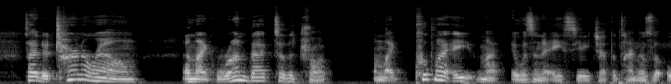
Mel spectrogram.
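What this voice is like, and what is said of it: Usual voice. Nothing is said of it.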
